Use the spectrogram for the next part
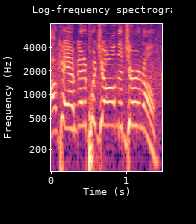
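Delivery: loud, quick and high; shouting over applause. Real, not acted. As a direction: call out over the clapping.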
